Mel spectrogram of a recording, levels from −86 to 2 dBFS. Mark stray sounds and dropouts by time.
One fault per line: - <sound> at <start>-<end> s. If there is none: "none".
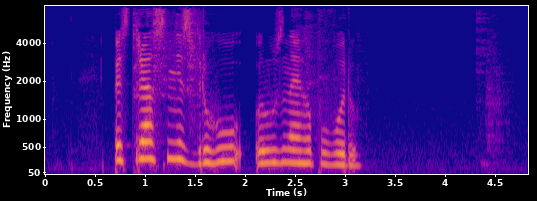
none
